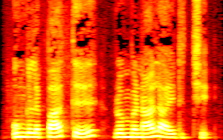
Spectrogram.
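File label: long time no see, tamil, female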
